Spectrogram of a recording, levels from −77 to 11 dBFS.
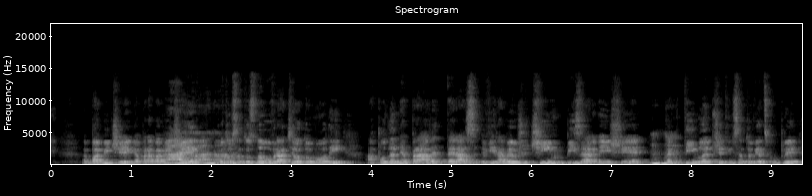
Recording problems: off-mic speech; far
room echo; slight; dies away in 0.4 s

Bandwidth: 14.5 kHz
